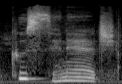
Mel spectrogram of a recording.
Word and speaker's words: Kucinich: I don't totally know how to say his name, but Kuchinek? What is it? Kucinich.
